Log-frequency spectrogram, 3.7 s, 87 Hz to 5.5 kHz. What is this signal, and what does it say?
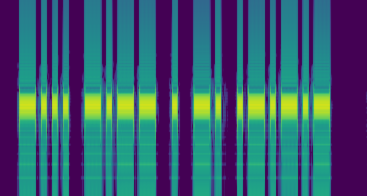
Morse code, heard as a keyed tone, about 22 wpm, 600 Hz. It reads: BYEN.
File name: Ferie QRS 22wpm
